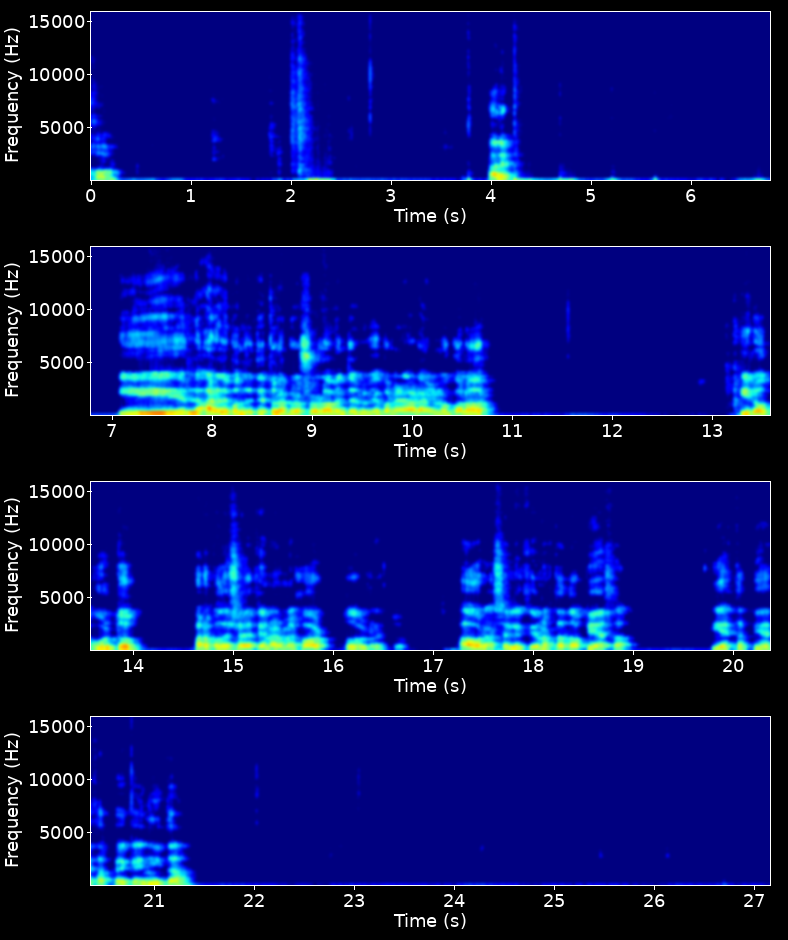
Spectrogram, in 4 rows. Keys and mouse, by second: 4.7 click, 5.2 click, 5.6 click, 7.6 click, 10.6-16.1 drag, 13.2 h, 16.1 right click, 17.1 l, 20.8-27.1 middle drag, 21.7 l, 22.7 l, 24.3 l.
